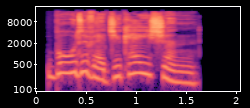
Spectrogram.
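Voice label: "board of education", British English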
